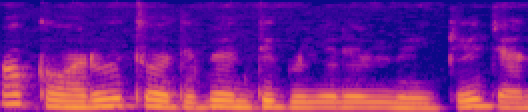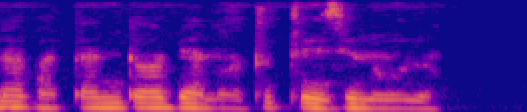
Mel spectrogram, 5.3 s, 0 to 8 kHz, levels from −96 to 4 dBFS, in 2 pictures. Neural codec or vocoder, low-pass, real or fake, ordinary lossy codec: none; 7.2 kHz; real; none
